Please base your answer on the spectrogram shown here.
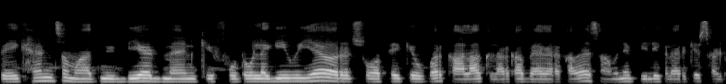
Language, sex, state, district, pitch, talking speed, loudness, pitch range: Hindi, male, Uttarakhand, Uttarkashi, 135 Hz, 230 wpm, -21 LUFS, 130-145 Hz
